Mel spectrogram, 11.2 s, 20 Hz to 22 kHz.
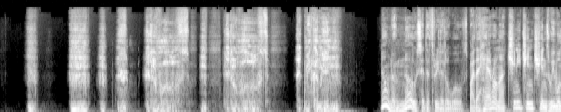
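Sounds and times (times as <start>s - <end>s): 
voice imitating a pig grunting at a door: 0.5s - 0.8s, 1.4s - 6.9s
speech: 7.8s - 11.2s.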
